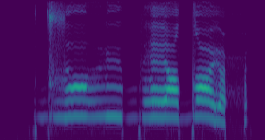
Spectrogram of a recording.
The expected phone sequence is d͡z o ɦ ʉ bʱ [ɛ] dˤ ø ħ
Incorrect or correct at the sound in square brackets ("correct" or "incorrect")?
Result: correct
